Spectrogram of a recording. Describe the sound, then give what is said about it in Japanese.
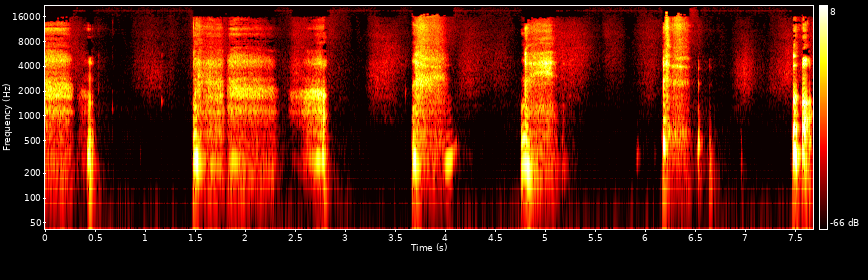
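A series of sharp, breathy sniffs as someone repeatedly draws air in through the nose, coming in short clustered bursts separated by silent pauses. “じゃあ、何度も、何度も、鼻から、息、吸ってみ。”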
